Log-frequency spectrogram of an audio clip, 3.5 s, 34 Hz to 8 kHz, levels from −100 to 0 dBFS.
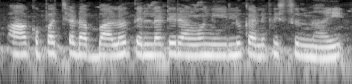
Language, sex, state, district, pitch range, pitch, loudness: Telugu, female, Telangana, Mahabubabad, 220-240 Hz, 230 Hz, -13 LUFS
